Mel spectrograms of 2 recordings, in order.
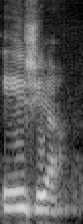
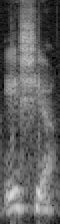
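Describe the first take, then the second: First: The middle consonant is a zh sound. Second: The middle consonant is a sh sound. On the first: The speaker calls it right. "इसको कहना चाहिए एशिया। सही pronunciation है" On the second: The speaker calls it wrong. "ये word को कई लोग श में कहते हैं, गलत प्रोनाउंसिएशन है"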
